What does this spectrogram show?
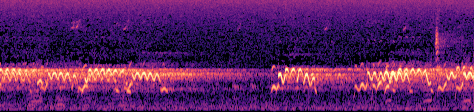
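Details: Common loon recorded by the National Park Service: wavering, quavering mid-pitched calls that rise and fall in rapid tremolo runs, starting softly and coming back louder after a brief lull, with faint background noise.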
